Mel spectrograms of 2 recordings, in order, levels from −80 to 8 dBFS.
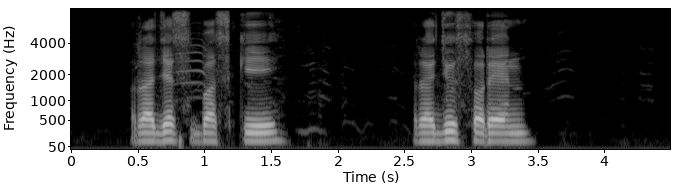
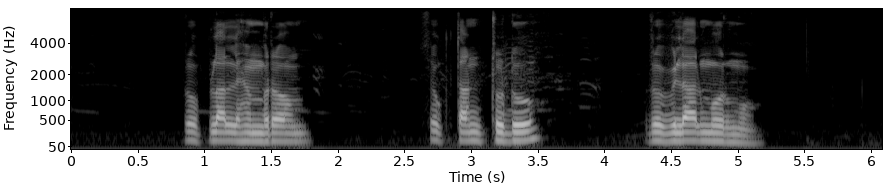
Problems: background conversations at intervals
